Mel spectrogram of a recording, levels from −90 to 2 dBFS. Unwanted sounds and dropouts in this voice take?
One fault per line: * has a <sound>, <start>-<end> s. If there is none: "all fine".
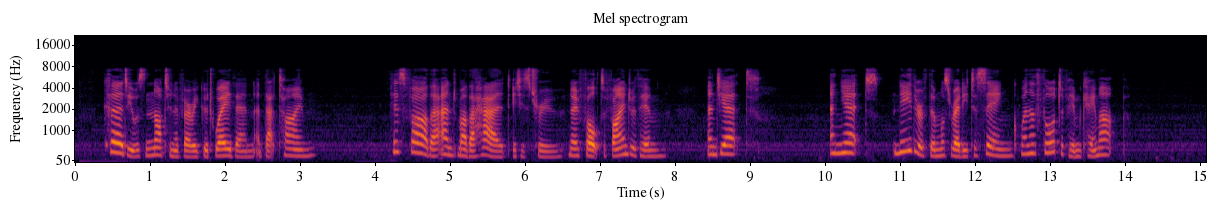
all fine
